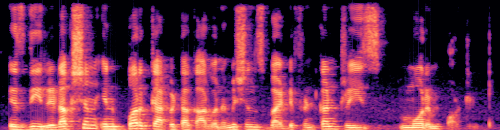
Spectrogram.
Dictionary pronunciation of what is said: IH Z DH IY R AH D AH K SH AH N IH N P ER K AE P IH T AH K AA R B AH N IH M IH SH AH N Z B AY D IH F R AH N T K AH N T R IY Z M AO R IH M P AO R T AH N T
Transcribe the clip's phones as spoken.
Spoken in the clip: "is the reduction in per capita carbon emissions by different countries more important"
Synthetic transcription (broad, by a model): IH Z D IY R AH D AH K SH AH N IH N P ER K AE P IH T AH K AA R B AH N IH M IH SH AH N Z B AY D IH F R AH N T K AH N T R IY Z M AO R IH M P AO R T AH N T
